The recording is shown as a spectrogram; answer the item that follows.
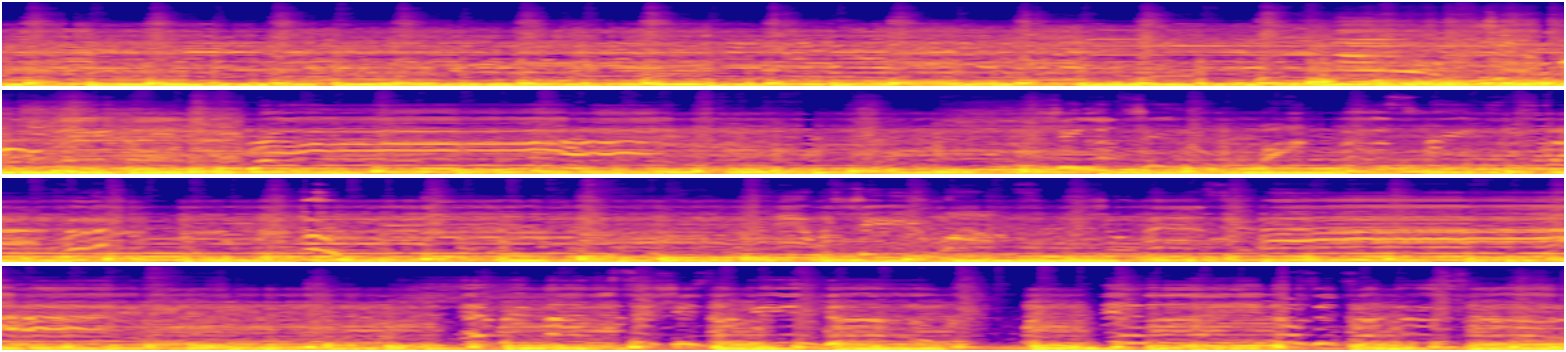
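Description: Live rock band playing an instrumental stretch: electric guitars, bass guitar and drum kit through PA speakers, with a lead line bending in pitch about a third of the way in and again about three quarters of the way in.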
